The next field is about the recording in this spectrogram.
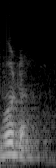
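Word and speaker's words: would: जैसे COULD कुड, यानी कि डी से पहले एल आ गई ना तो इसमें एल साइलेंट हो गई। BOULD वुड, वुड क्या, इसमें एल साइलेंट है, ठीक है।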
